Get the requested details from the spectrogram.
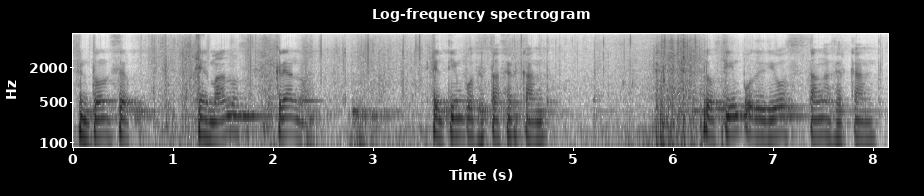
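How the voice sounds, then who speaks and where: A man's voice: mid-range voice, steady tone, a little slow, long pauses, background noise. A man leading a church Bible study, reading scripture aloud and quizzing the congregation.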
